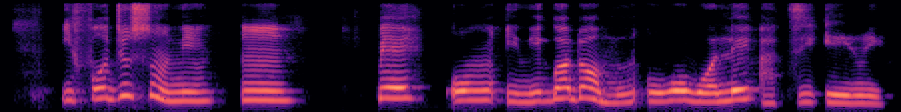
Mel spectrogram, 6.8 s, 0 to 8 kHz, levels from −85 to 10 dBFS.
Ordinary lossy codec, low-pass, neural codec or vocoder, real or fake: none; 7.2 kHz; autoencoder, 48 kHz, 32 numbers a frame, DAC-VAE, trained on Japanese speech; fake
